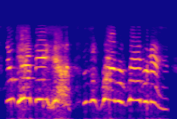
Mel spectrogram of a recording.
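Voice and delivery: high, loud, frantic shouting; panicked yell. Retold or imitated. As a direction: scream them off your property. Yelling at strangers at door.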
